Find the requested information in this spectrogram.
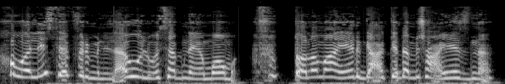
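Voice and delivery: put-on high-pitched crying little boy voice; tearful child. A narrator's reading. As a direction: plead to mama like a hurt, weepy child. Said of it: "وهو بيعيط".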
